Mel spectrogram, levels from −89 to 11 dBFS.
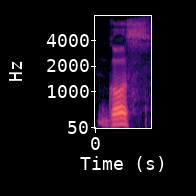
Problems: none marked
